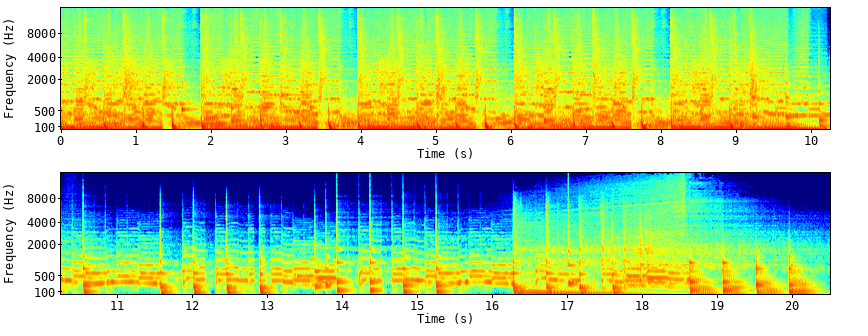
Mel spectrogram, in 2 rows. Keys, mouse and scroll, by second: 0.6 1, 1.0 ., 2.9 click, 6.0 click, 8.3 click, 9.6 click, 13.4 click, 14.0 scroll up 1, 14.9 scroll down 1, 16.9 scroll up 1, 17.5 scroll down 1, 18.2 scroll up 1, 19.1-19.5 scroll down 1, 19.5 scroll up 1, 19.8 scroll down 1, 20.1 scroll up 1.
